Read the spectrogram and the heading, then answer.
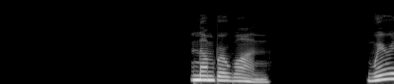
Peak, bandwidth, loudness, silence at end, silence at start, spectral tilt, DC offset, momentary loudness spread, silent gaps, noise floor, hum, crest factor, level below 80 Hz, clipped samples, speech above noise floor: -4 dBFS; 7.8 kHz; -17 LUFS; 0 s; 1.9 s; -9.5 dB/octave; under 0.1%; 18 LU; none; under -90 dBFS; none; 18 dB; -56 dBFS; under 0.1%; over 75 dB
